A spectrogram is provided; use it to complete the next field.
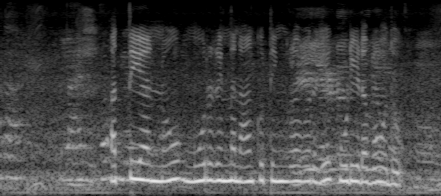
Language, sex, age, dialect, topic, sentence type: Kannada, female, 25-30, Central, agriculture, question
